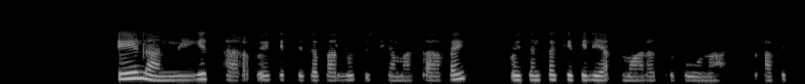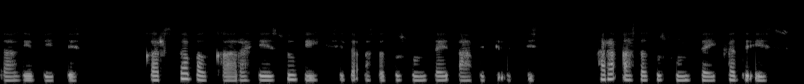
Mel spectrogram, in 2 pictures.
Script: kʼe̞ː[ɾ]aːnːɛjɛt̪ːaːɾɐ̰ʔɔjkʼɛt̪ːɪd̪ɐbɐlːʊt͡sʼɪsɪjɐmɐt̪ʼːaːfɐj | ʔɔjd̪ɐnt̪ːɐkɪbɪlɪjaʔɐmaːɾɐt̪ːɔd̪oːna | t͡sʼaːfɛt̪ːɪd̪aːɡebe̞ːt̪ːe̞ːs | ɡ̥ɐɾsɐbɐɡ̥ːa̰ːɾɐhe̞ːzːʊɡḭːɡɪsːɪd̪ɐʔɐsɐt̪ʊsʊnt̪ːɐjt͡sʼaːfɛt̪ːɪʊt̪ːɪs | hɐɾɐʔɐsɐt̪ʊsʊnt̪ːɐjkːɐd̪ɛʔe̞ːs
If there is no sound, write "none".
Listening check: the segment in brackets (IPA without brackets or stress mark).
l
